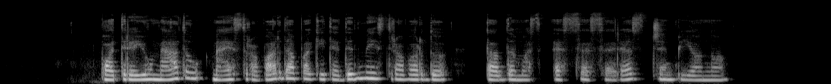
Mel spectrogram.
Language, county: Lithuanian, Alytus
